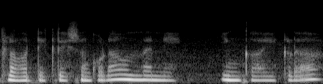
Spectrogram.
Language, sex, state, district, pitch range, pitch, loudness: Telugu, male, Andhra Pradesh, Annamaya, 190-210 Hz, 195 Hz, -16 LUFS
